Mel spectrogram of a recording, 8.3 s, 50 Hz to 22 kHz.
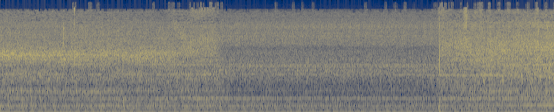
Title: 2001 BMW 740 iL Cold Start Engine Rattle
